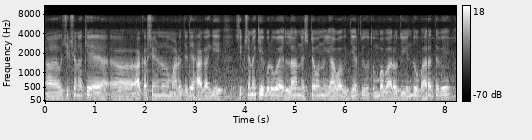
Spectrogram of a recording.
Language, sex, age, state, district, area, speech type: Kannada, male, 18-30, Karnataka, Tumkur, rural, spontaneous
